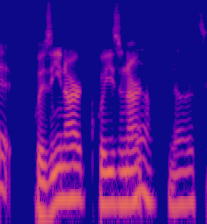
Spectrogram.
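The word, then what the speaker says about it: Cuisinart: and then I would talk and then I'm quez andart is that how you say it Cuisine Art quein art no no that's a good one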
